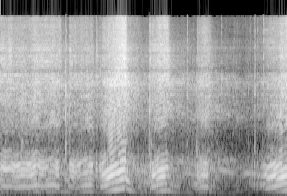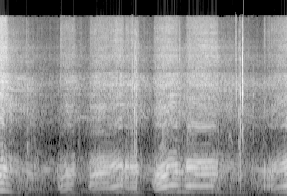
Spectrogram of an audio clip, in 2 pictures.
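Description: Enduro motorcycle engine revving up and falling back over and over as the throttle is worked, about once a second, with a few sharp knocks and rattles in between.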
